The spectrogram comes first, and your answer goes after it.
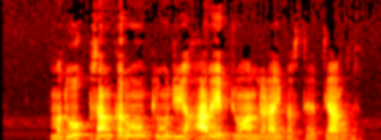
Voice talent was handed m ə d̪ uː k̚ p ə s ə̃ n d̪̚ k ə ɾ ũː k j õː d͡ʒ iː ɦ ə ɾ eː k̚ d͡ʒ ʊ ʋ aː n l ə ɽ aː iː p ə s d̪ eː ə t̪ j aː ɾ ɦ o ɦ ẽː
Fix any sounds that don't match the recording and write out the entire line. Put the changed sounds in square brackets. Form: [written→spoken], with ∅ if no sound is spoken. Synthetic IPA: m ə d̪ uː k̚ p ə s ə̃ n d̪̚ k ə ɾ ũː k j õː d͡ʒ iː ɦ ə ɾ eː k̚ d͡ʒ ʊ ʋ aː n l ə ɽ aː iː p ə s [d̪→t̪] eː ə t̪ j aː ɾ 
